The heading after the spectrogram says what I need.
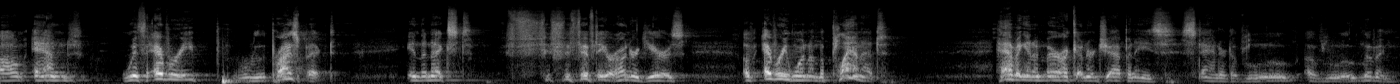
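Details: Adult woman who states she stutters, speaking while she has a terrible cold; repetitions heard; stuttering.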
